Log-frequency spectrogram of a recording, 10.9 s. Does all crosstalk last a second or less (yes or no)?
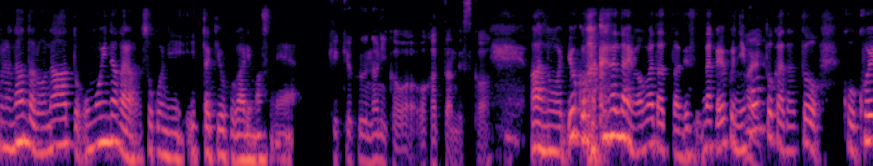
yes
